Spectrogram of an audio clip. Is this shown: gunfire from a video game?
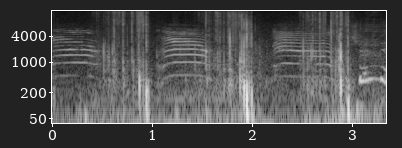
no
